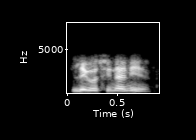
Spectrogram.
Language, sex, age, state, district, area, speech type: Nepali, male, 18-30, West Bengal, Kalimpong, rural, conversation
